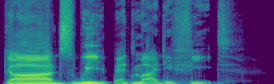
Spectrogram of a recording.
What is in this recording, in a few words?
vo chatter negative; respawn; scalebearer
